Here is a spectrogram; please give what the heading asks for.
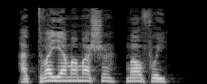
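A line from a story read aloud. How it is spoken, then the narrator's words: Snapping retort. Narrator (Russian): огрызнулся Гарри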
